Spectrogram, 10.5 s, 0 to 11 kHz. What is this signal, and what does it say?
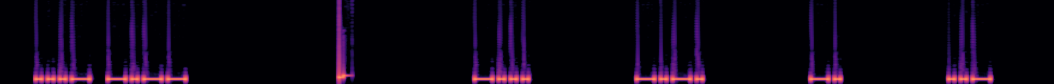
Morse code, heard as a keyed tone, about 20 wpm, spaced as for 8 wpm, 700 Hz. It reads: VY BCNU
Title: Top 90 QSO Elements - 6x Character Spacing - 20wpm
